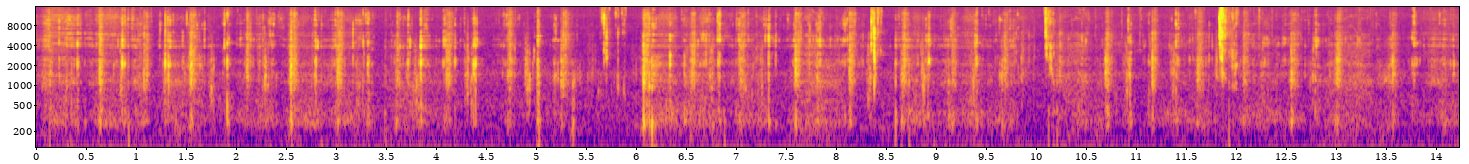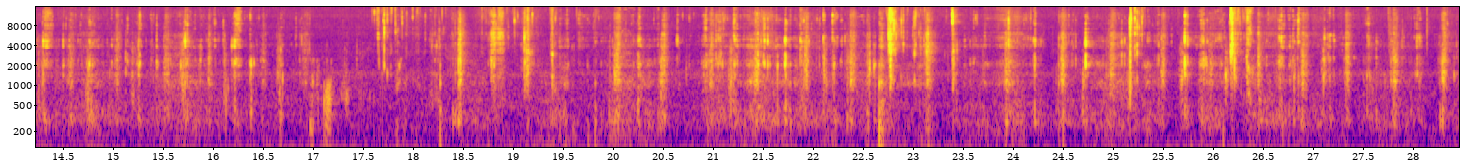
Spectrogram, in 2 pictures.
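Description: Close-miked chewing and biting of a filled flour-tortilla wrap: a steady, irregular run of wet mouth clicks and crunches.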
